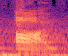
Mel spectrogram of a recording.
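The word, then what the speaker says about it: hour: In the word R, we have used an R. H at the beginning of the R is silent.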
